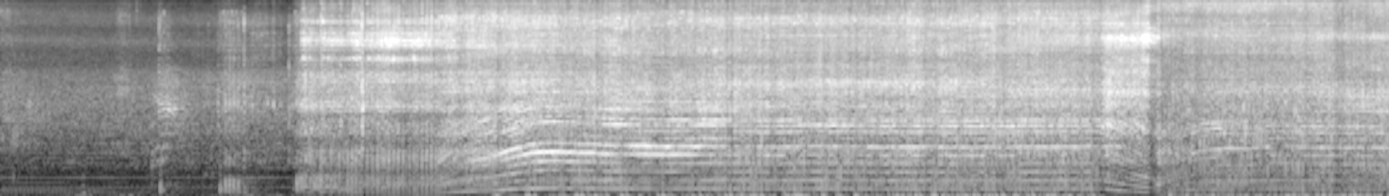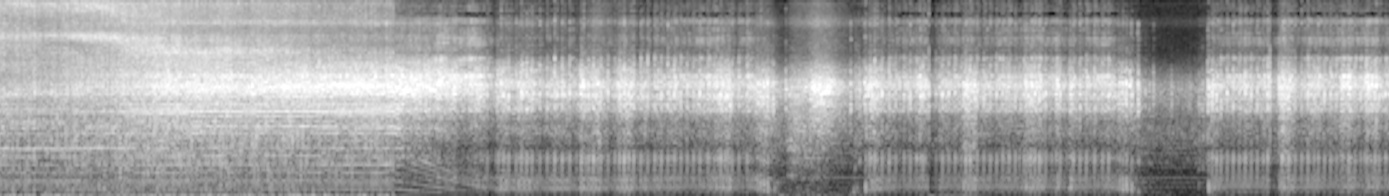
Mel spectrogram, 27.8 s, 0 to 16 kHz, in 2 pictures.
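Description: Makita 20cc two-stroke brush cutter engine starting about three seconds in and revving up to a high, steady speed. The revs drop briefly and climb again, then the engine falls back to a lower, unsteady idle for the last ten seconds.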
